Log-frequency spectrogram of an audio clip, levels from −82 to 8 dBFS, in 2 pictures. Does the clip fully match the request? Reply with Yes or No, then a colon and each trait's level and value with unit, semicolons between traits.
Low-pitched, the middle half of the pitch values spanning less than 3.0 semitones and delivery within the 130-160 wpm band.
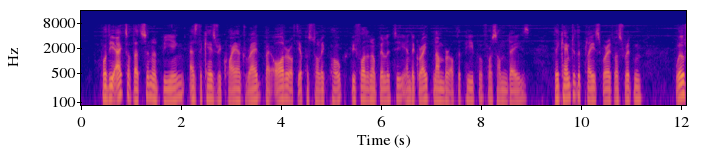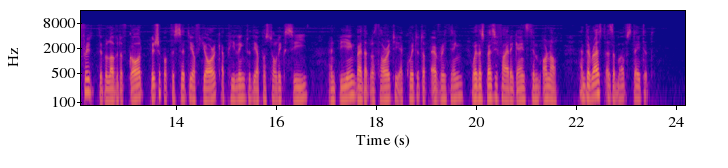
No: low, 110 Hz; narrow, 2.6 semitones; average, 190 wpm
